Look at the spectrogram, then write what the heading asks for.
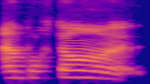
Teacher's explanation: important se prononce sans T à la fin s'il s'agit du genre masculin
